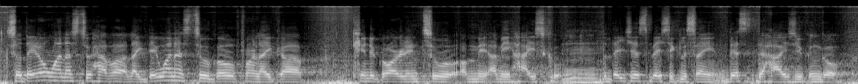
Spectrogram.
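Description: Fairly quick speech with ordinary pitch variation and noticeable background noise. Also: man, medium pitch for a man. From Mexico, Oaxaca. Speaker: immigrant rights activist. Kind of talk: casual discussion. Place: studio. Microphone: studio mic.

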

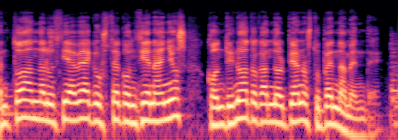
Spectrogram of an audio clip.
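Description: Over music in the background, a man talks at a very fast pace in a high pitch with ordinary pitch variation. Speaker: TV reporter. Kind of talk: TV interview questions.

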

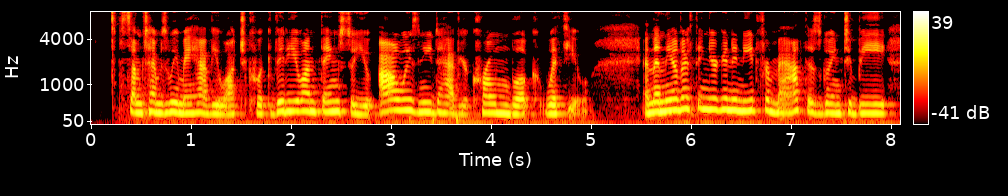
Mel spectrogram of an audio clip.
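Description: Over a quiet background, a woman with an Upper Midwest accent speaks with ordinary pitch variation. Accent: Upper Midwest (Minnesota). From northern Minnesota. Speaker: math teacher. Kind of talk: tutorial; casual chat. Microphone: webcam.

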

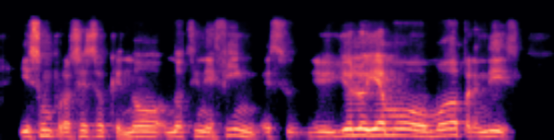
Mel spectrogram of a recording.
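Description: A man speaks at a fairly quick pace with a fairly high pitch. His pitch varies in an ordinary way over a quiet background. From Peru, Lima; Peru. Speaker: entrepreneur, company owner; interview guest. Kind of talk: interview storytelling. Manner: talkative, fluent. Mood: reflective, earnest. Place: home room. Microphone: video call.

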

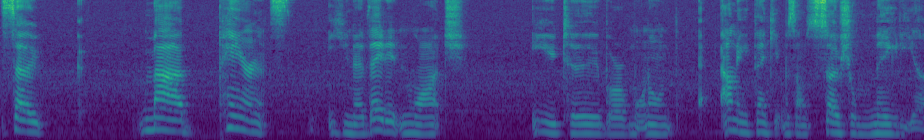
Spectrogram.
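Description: A woman speaks at a fairly slow pace in a very deep, low voice, leaving long, frequent pauses over light background noise. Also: ordinary pitch variation. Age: 40s. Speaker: beauty YouTuber. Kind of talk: makeup tutorial chat. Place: home room. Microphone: phone near.

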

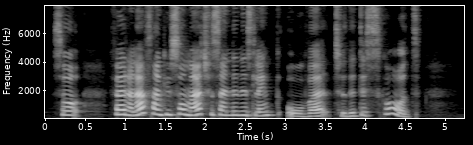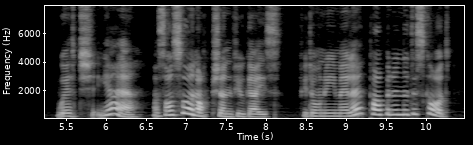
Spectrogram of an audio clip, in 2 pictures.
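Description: In a very clean recording with a silent background, a woman with a Welsh accent speaks at a moderate pace and a high pitch, with very wide pitch swings and big swings in loudness. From Wales, not the valleys, east. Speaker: online slots streamer. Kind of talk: casual live commentary on slot play. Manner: animated, exclamatory.

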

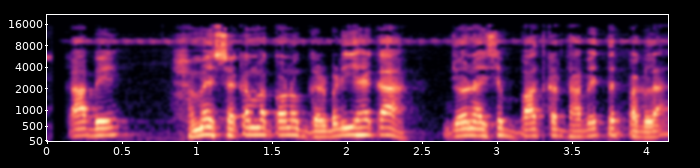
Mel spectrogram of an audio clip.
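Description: A man puts on a cartoonish character voice, pitched high. He moves at a fairly quick pace, with fairly even intonation and very even loudness.

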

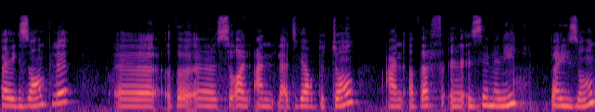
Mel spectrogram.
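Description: Speaking at a very slow pace, a woman with an Iraqi accent uses a high pitch and ordinary pitch variation. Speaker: French teacher; French language teacher. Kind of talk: lecture. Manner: halting. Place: studio.

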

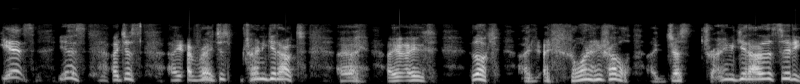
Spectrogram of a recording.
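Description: Long, frequent pauses break up this put-on character voice, which has a fairly high pitch and a fairly slow pace. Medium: actual play. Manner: pleading, panicked, begging.

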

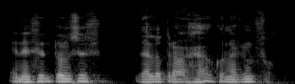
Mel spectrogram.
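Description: A man's dark, mellow tone comes through with a quiet background behind him. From Guadalupe, Nuevo León, Mexico; Nuevo León, Mexico. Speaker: musician; interview guest. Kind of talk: interview. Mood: reflective, earnest. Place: studio. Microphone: studio mic.

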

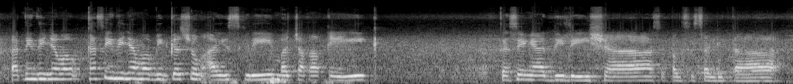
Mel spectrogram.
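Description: Over noticeable background noise, a woman speaks at a moderate pace and medium pitch, with ordinary pitch variation and very even loudness. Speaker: vlogger and mother. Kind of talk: personal storytelling.

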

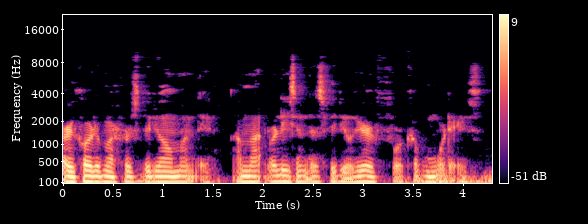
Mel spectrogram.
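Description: A man speaks at a fairly quick pace with fairly even intonation. His fairly low voice is somewhat breathy, with a dark, mellow tone. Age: 40s. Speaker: vlogger, single father. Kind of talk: casual vlog monologue. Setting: inside his truck. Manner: casual, halting with fillers. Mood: earnest, reflective. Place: car. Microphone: phone near.

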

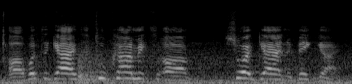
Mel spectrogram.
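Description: Over noticeable background noise, a man with an American accent speaks at a moderate pace. His pitch is extremely high, with ordinary pitch variation. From United States. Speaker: civil rights activist, orator. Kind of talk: recollection, interview talk. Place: street. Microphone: camera far.

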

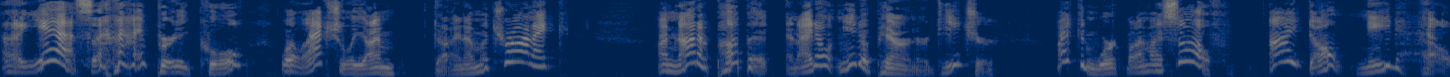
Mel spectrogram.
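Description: Someone performs a cartoonish character voice at a moderate pace. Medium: puppet.

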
